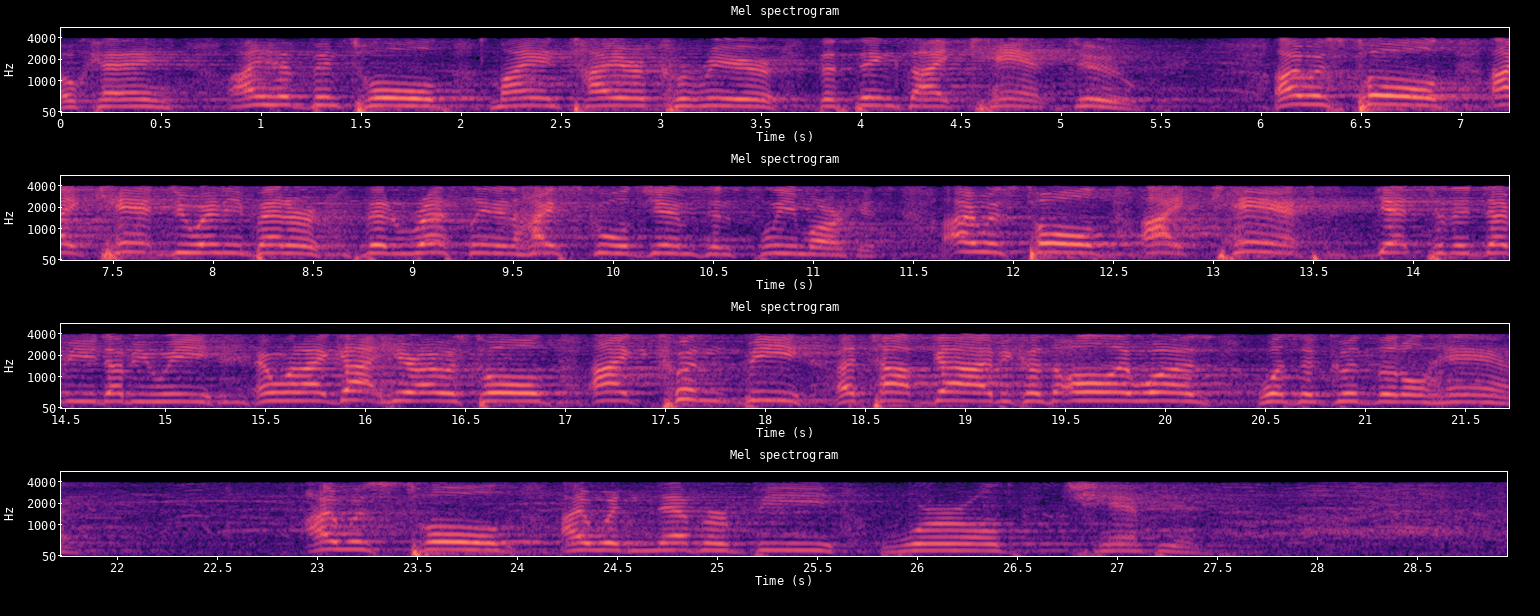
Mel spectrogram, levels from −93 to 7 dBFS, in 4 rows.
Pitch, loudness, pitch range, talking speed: 240 Hz, -27 LUFS, 215-255 Hz, 145 wpm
